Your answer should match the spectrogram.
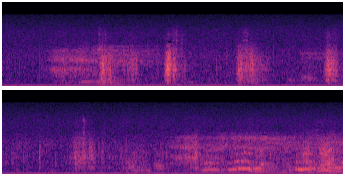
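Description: Radio-drama sound effects: five sharp knocks about a second apart over a faint, indistinct background that thickens near the end.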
